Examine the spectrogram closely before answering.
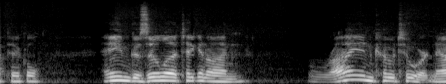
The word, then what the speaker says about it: Couture: Haim Godzilla taking on Ryan Couture. Now it's Ryan Couture, not Hein Couture.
